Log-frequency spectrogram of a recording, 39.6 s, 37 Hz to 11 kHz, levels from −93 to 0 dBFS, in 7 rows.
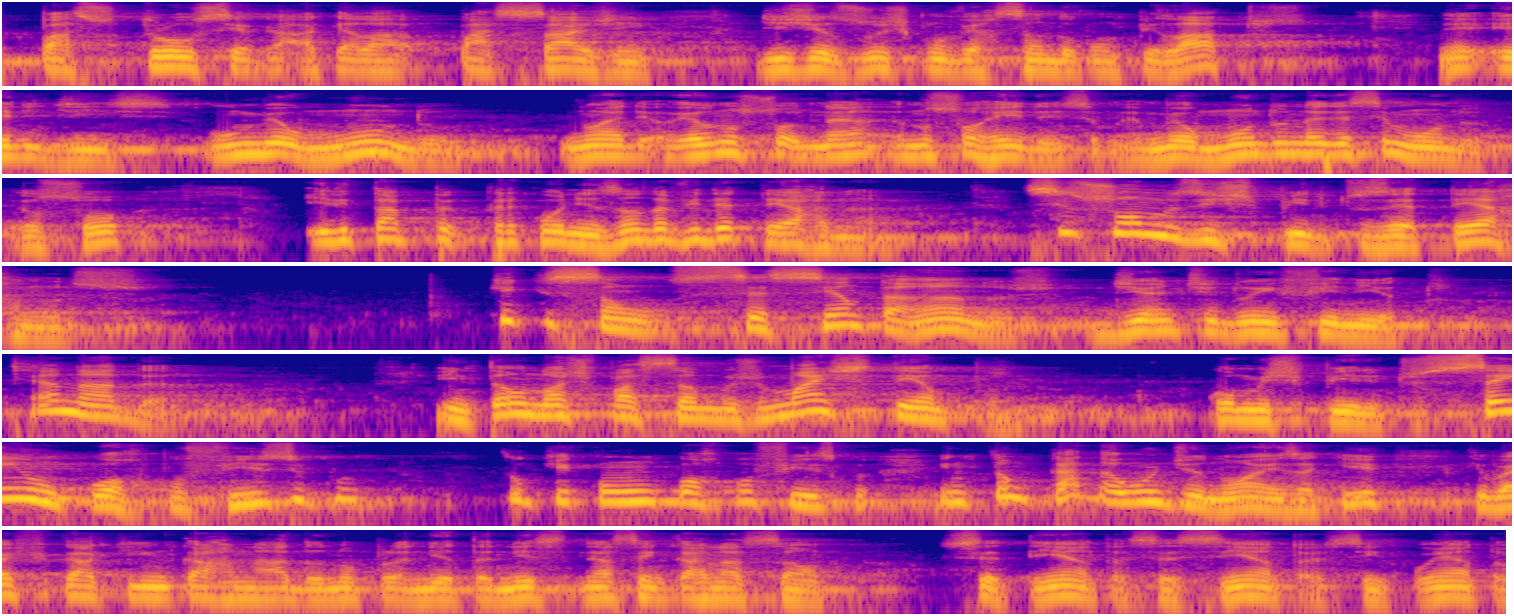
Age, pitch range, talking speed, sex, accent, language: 50-69, 120-185 Hz, 140 wpm, male, Brazilian, Portuguese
